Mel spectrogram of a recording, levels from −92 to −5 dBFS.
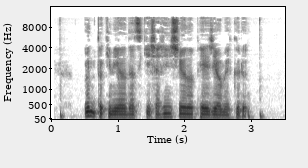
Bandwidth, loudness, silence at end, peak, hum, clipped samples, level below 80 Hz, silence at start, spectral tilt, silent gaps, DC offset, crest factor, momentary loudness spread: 11.5 kHz; -25 LUFS; 0.35 s; -8 dBFS; none; under 0.1%; -50 dBFS; 0.1 s; -3.5 dB/octave; none; under 0.1%; 18 dB; 14 LU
